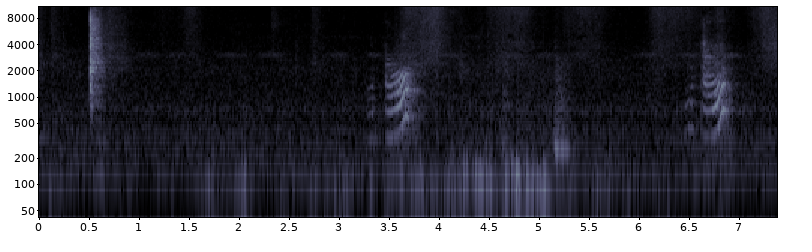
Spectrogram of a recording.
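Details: Pet Indian ringneck parakeet talking, two short, nasal, speech-like phrases a few seconds apart, with a sharp click and a low indoor hum in the background.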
